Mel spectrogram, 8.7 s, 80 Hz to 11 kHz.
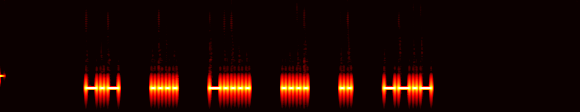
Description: Morse code, heard as a keyed tone, about 21 wpm, spaced as for 12 wpm, 700 Hz. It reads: KH6HIQ
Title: USA Call Signs - 3x Character Spacing - 22wpm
